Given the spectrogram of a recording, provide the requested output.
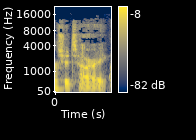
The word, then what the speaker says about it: Chitauri: The Chitauri, is that how you say it? Are the enemies are the regular Chitauri.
